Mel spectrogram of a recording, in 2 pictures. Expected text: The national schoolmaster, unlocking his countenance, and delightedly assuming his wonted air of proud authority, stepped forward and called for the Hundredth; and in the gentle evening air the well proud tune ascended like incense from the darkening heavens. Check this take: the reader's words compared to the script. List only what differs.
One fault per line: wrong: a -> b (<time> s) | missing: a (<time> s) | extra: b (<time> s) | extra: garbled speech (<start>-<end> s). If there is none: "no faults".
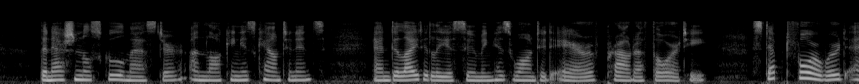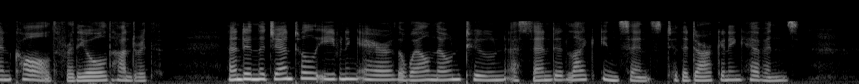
extra: Old (9.4 s)
wrong: proud -> known (12.9 s)
wrong: from -> to (15.2 s)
